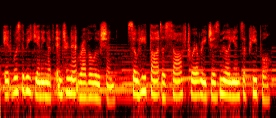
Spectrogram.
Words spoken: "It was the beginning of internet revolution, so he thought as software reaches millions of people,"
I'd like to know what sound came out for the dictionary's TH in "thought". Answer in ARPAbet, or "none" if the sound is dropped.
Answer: TH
